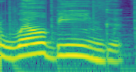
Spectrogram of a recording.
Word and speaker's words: well-being: Key pronunciation pattern adding a hard G after NG in the word well-being. Ah, you added a slight G sound at the very end.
